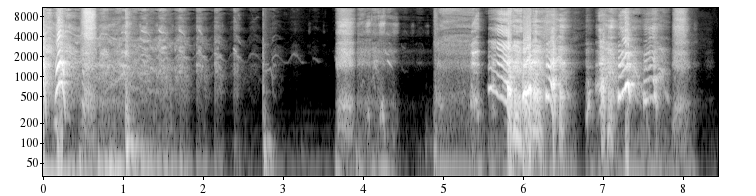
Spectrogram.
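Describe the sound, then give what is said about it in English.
A fit of harsh, rasping coughs comes in several loud bursts separated by short pauses, building into a heavier cluster near the end, with strained breathy sounds between them. “Oh, my chest hurts from that cough.”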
